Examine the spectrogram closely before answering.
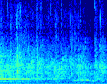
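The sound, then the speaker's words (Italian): Congregation applauding in a church, a dense, steady wash of clapping that holds at an even, fairly quiet level throughout without clear breaks. “E noi applaudiamo a Gesù che è stato manifestato in carne.”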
